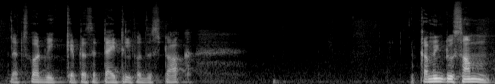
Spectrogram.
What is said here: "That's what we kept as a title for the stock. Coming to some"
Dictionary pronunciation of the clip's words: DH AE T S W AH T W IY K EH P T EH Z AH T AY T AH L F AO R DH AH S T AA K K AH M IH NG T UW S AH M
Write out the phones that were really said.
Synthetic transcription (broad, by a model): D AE T S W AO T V IY K EH P T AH S AH T AY T AH L F AO R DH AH S T AA K K AH M IH NG T UW S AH M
